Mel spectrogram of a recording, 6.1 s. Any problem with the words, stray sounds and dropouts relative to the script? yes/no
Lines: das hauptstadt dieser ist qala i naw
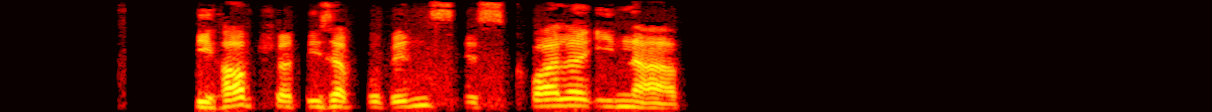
yes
